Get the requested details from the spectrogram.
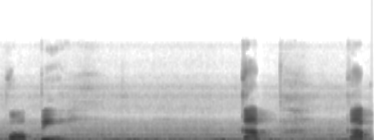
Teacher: Back of the tongue is raise towards the वीलम, तो ये आपकी क साउंड है।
